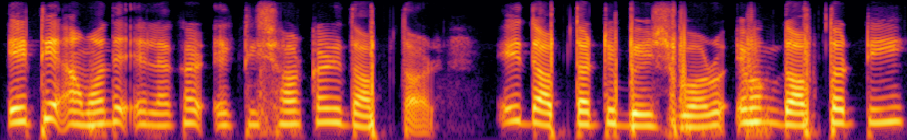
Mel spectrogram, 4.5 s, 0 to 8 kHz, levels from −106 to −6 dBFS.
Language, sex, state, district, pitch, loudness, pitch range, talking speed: Bengali, female, West Bengal, Purulia, 240 Hz, -17 LUFS, 225-270 Hz, 170 wpm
